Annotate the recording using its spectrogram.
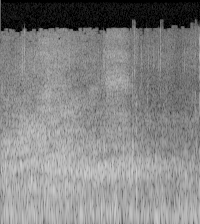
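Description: Headwind buffeting the microphone of a bicycle rider, a steady, fairly loud low rumble.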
